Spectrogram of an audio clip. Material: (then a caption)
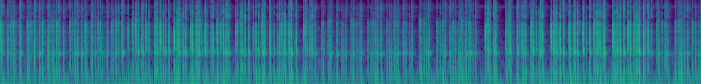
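Plastic. A hand-sized printed plastic snack packet, orange and white with a flower pattern and partly filled, is held in both hands and rapidly crinkled, squeezed and tapped with the fingertips close to the microphone. The result is a dense, continuous crackle of sharp, dry clicks and rustles, centered in the midrange with some brightness and very little low end.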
